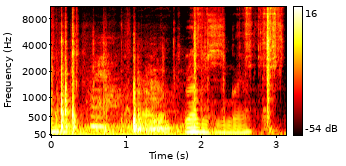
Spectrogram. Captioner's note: sighs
